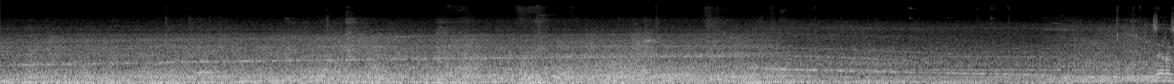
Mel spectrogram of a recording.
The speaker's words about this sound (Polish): Czeka nas teraz po prostu przejażdżka metrem, a potem przysiadka w kolejne metro i wysiadka na stacji London City.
